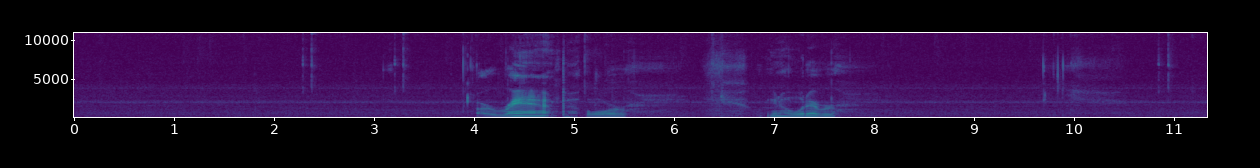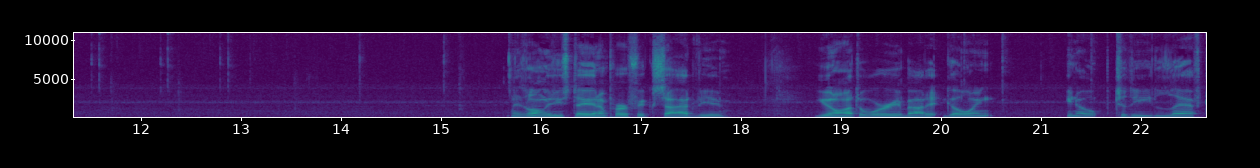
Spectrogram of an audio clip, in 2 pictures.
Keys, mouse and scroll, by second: 1.7 e, 2.6 e, 4.5-7.6 shift+middle drag, 9.8 e, 11.1 e, 11.6 e, 12.3 e, 14.1 shift+scroll down 1, 14.2-17.2 shift+middle drag, 20.2-22.6 middle drag.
